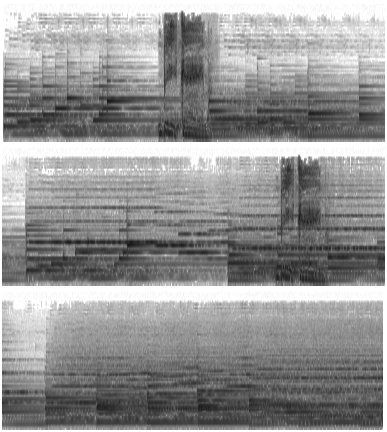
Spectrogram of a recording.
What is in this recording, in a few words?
enchanted mystical forest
